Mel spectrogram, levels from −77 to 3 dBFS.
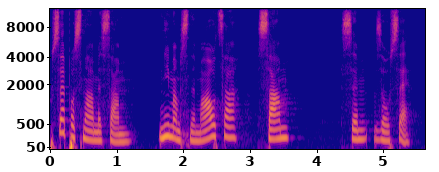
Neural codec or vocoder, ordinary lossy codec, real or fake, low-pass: none; none; real; none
